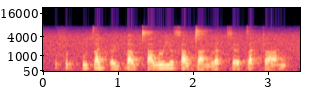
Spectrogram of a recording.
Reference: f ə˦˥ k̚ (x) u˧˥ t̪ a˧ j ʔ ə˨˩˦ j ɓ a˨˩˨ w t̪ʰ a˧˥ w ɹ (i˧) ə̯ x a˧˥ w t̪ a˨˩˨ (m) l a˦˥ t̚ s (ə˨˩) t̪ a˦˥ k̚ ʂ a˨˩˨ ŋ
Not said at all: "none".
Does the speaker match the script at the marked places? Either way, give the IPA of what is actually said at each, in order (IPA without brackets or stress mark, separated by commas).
h, i˧˥, ŋ, əː˨˩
